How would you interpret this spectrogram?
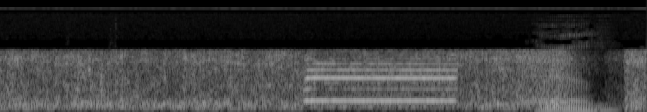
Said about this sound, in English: I didn't want him to ring the horn. That's why that's why I said it would be dangerous.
